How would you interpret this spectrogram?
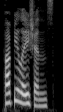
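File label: "populations", British English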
